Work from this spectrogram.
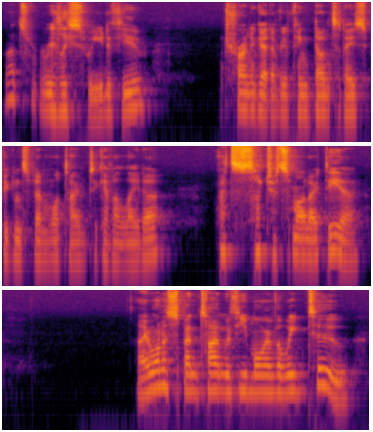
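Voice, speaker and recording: A man playing a needy, affectionate young boyfriend in an intimate ASMR roleplay, speaking in a soft, pleading, hesitant way. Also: medium pitch, normal speed, lightly acted. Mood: apologetic, tender. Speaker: audio roleplay voice actor.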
